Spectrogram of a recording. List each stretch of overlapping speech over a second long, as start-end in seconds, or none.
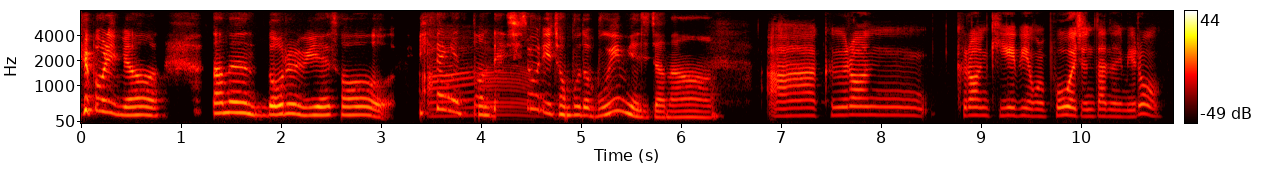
3.4-4.6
